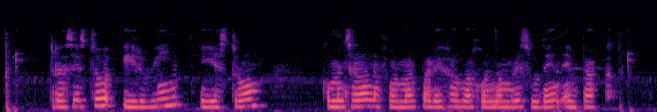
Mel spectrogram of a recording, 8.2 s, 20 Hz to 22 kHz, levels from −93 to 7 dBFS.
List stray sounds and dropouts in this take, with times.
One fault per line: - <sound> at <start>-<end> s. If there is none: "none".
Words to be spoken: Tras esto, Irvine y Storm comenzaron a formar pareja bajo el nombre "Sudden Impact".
none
